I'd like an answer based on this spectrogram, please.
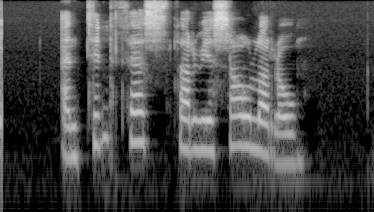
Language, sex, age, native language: Icelandic, female, 15, Icelandic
